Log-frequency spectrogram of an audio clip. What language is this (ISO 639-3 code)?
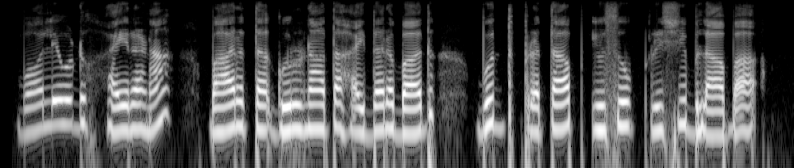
kan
